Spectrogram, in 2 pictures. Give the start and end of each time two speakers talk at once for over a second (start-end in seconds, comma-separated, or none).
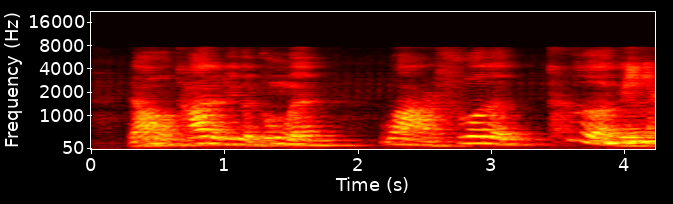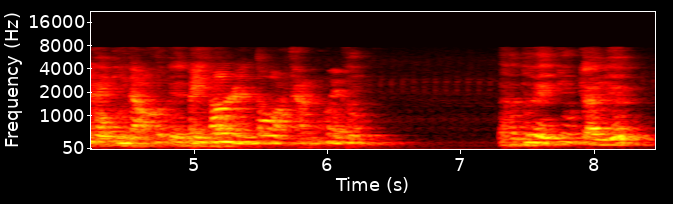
3.8-5.3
